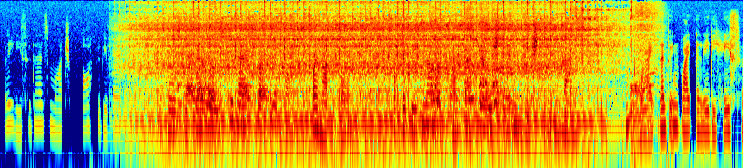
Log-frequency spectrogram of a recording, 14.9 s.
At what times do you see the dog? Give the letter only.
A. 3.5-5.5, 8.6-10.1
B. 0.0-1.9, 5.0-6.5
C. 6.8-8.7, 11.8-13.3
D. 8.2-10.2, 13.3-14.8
A.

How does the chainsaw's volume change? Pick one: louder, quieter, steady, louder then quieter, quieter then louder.
steady.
